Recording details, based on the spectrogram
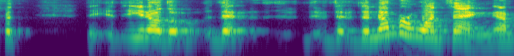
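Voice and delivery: excited, high-pitched stammering, tripping over words. Listing a team's strengths to another speaker: stammering with excitement. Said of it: "I'm sorry I'm stammered today, I'm all excited".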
